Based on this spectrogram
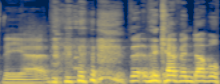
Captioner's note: laughing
